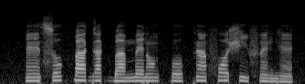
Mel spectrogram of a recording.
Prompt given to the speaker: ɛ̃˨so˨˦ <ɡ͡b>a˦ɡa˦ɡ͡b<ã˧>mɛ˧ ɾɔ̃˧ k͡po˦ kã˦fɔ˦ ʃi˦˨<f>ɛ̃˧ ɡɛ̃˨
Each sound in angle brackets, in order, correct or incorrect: incorrect, incorrect, correct

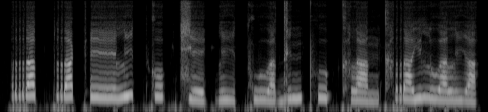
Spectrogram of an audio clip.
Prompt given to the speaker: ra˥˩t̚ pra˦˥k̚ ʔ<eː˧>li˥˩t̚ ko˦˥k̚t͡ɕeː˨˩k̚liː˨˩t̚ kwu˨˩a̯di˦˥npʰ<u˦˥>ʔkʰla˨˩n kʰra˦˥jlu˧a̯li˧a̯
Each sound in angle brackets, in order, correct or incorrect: correct, correct

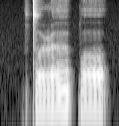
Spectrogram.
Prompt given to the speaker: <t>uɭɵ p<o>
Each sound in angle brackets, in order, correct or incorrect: correct, correct

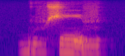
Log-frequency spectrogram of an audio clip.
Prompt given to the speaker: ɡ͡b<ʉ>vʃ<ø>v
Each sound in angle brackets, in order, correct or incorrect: correct, incorrect

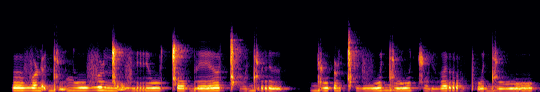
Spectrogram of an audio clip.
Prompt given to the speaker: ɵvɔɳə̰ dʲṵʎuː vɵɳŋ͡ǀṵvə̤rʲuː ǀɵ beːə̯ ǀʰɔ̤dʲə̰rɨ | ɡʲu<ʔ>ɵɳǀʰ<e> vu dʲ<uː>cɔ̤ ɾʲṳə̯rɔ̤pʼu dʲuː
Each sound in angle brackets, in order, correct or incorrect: correct, incorrect, correct

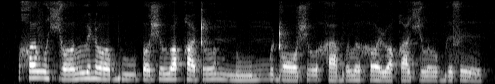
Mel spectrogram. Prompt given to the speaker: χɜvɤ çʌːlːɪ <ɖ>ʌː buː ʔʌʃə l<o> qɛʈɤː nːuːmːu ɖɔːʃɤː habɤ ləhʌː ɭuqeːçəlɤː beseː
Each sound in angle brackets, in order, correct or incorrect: incorrect, incorrect

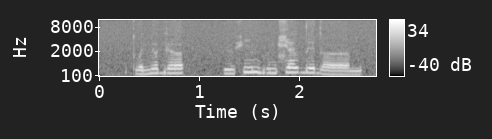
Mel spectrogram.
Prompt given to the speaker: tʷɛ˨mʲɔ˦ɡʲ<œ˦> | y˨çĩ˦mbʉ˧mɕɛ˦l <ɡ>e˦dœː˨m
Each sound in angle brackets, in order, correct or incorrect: correct, incorrect

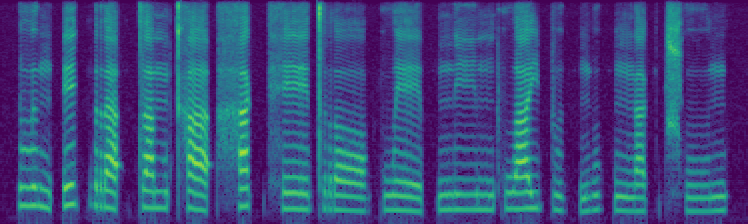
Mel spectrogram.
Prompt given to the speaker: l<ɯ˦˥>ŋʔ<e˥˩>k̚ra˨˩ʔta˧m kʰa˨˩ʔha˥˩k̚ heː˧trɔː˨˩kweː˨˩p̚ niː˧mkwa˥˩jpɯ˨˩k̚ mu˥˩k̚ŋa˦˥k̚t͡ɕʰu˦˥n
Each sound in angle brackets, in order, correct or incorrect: incorrect, correct

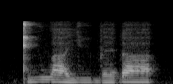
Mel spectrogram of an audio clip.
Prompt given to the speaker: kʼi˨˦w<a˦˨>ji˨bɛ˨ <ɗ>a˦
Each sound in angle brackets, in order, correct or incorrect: correct, correct

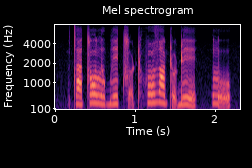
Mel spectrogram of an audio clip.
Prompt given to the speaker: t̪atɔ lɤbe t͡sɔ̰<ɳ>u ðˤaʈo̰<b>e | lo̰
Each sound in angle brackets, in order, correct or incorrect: incorrect, incorrect

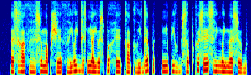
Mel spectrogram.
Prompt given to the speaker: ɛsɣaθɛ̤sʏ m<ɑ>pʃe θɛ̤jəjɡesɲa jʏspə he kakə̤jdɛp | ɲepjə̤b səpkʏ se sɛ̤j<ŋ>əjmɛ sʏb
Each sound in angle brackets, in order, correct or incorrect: incorrect, correct

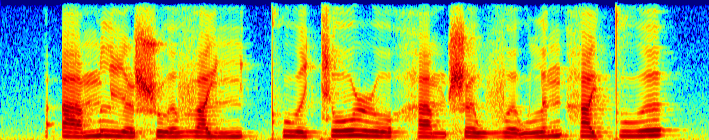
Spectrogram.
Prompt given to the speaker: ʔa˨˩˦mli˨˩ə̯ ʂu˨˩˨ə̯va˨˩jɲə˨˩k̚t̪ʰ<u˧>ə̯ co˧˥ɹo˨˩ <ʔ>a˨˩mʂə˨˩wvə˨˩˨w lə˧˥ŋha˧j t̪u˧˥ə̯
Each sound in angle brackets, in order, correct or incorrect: incorrect, incorrect

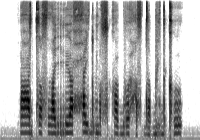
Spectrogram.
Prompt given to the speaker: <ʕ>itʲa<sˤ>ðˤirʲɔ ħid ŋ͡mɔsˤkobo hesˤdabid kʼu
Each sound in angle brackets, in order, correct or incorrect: correct, correct

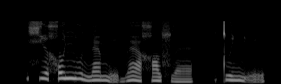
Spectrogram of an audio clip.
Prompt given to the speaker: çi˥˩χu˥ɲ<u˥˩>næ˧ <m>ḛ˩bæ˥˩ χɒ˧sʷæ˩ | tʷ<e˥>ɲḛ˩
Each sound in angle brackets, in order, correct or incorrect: correct, correct, incorrect

